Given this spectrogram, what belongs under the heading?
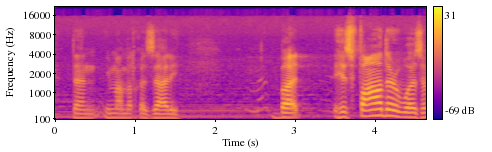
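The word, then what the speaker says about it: Al-Ghazzali: Um some say his name is actually Al-Ghazali with a shadda uh from ghazzal, which is a carter of wool, which um is what his father did.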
